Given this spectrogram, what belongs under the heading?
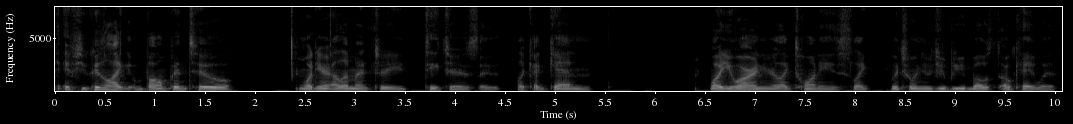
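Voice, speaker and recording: A young man co-hosting a podcast in casual comedic chat, teasing and playful, feeling his way haltingly through sentences. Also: medium pitch, little pitch movement, a little mellow. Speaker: podcast co-host.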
